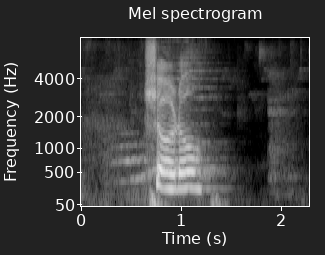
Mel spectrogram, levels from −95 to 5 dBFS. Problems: none marked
